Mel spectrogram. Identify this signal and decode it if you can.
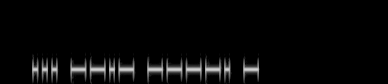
Morse code, heard as a keyed tone, about 25 wpm, 700 Hz. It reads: SQ9T
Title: DXCC-100 Call Signs - 4 Characters - Repeated 2x - 25wpm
